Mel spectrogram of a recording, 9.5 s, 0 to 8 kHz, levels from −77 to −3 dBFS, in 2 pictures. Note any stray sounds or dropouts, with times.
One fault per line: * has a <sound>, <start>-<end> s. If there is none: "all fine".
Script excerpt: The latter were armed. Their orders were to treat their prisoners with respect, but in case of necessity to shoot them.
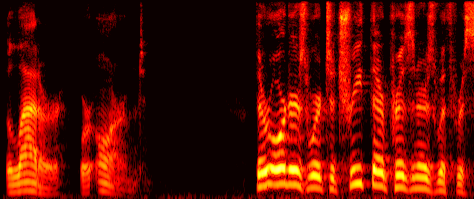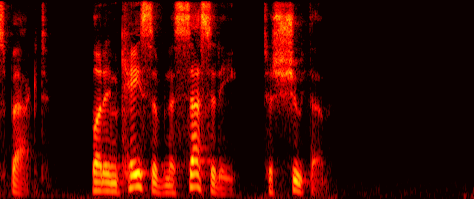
all fine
